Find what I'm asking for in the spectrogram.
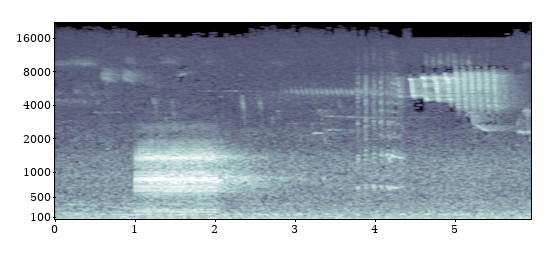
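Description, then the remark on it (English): Birdsong in an outdoor setting: a sustained mid-pitched call early on, then rapid high trilling chirps toward the end, fairly soft against a steady background hum, with no one talking. “Coming up, Gordon Hempton on how birdsong has helped humanity survive and how sound and silence affect the way we treat other people.”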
